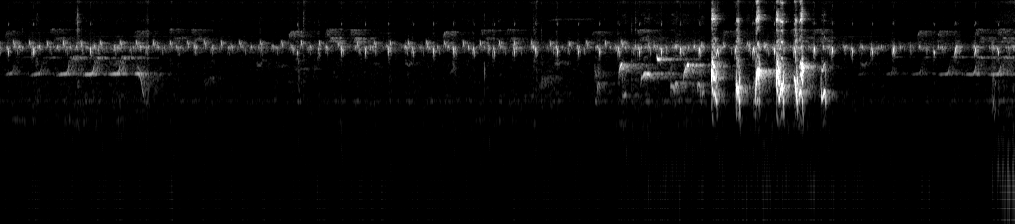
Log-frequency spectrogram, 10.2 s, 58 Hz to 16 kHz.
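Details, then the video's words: Red-whiskered bulbul singing: one brief burst of loud, rich, warbled notes about two seconds long, late in the recording, over a steady high insect trill that runs throughout. "เสียงนกดอกแตงEp.105 Birds sounds"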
